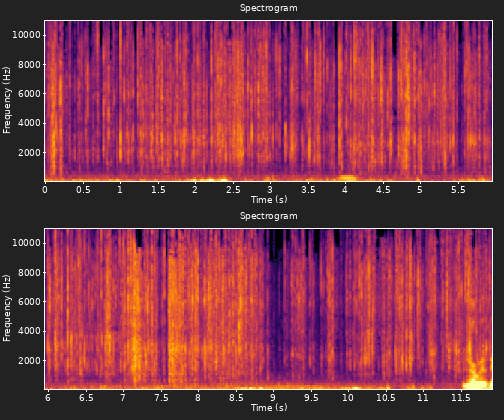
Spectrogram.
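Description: A plastic bag crinkles and rustles as hands unwrap a small part.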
